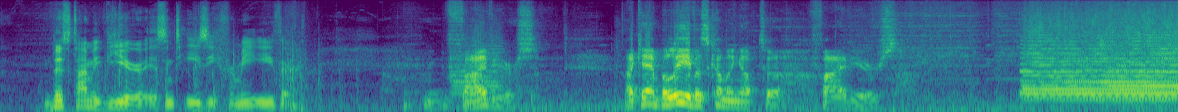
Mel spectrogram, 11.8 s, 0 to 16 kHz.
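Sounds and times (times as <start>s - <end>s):
speech: 0.4s - 3.1s, 4.2s - 5.4s, 6.2s - 9.1s
train horn in one long sustained blast: 4.5s - 5.4s, 10.0s - 11.7s.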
